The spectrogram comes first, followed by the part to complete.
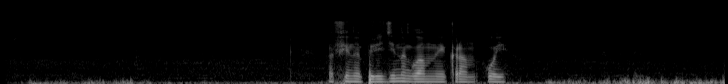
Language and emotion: Russian, neutral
